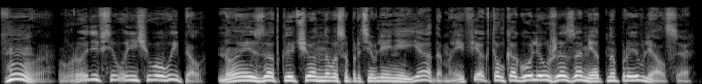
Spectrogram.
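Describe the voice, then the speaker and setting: A man narrating an audiobook with animated, expressive storytelling. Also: on the high side, fairly quick, no room sound, clean studio sound.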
